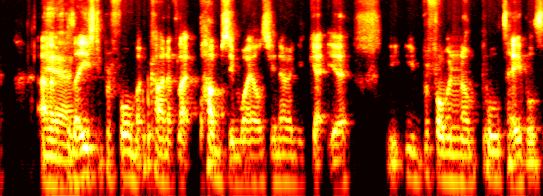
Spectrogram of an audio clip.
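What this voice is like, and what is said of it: Slight Welsh accent. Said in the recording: “I am starting to hear a bit of a Welsh twang in your accent”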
